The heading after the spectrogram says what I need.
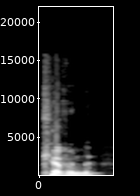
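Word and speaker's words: Cefin: And so Cymru, and in fact, my name would be Kevin is how they spell it. And then Kevin is C-E-F-Y-N. It's C, it's pronounced K-E-V. The Y is like the I.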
